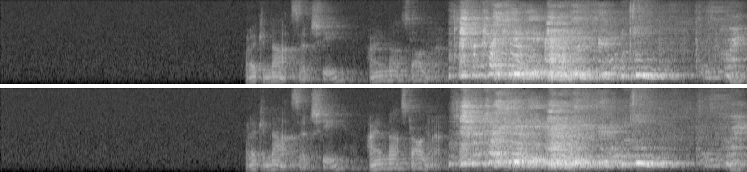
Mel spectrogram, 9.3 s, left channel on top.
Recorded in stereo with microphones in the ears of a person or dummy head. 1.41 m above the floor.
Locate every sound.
3.1 s a man speaking: 15° left (ahead or behind), 1.0 m; by 5.5 s 75° right (ahead or behind), 1.0 m
5.6 s throat clearing: 55° left (ahead or behind), 2.5 m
